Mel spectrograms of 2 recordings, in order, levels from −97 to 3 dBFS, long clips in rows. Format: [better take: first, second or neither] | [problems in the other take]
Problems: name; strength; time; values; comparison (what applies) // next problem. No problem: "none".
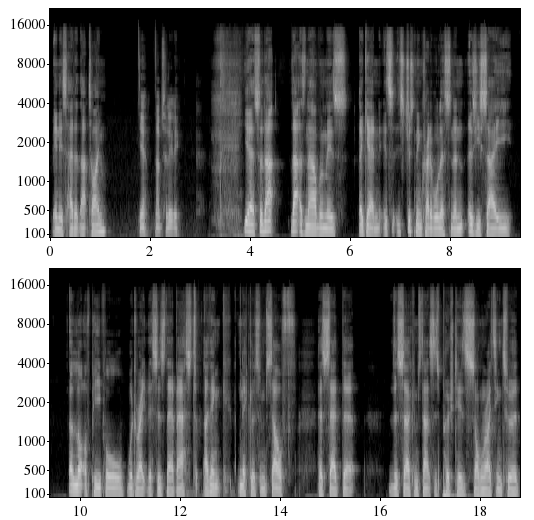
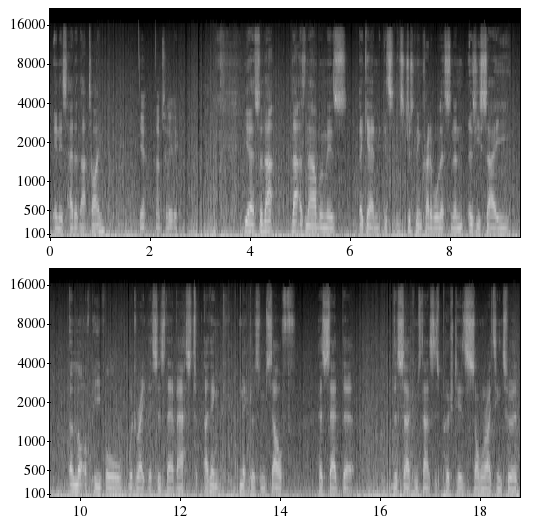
first | wind noise on the microphone; occasional gusts; 15 dB below the speech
